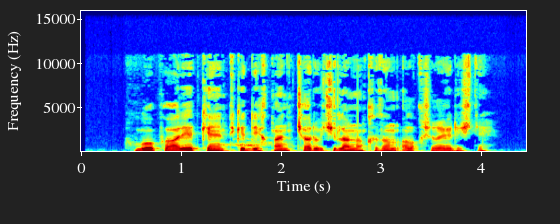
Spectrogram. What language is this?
Uyghur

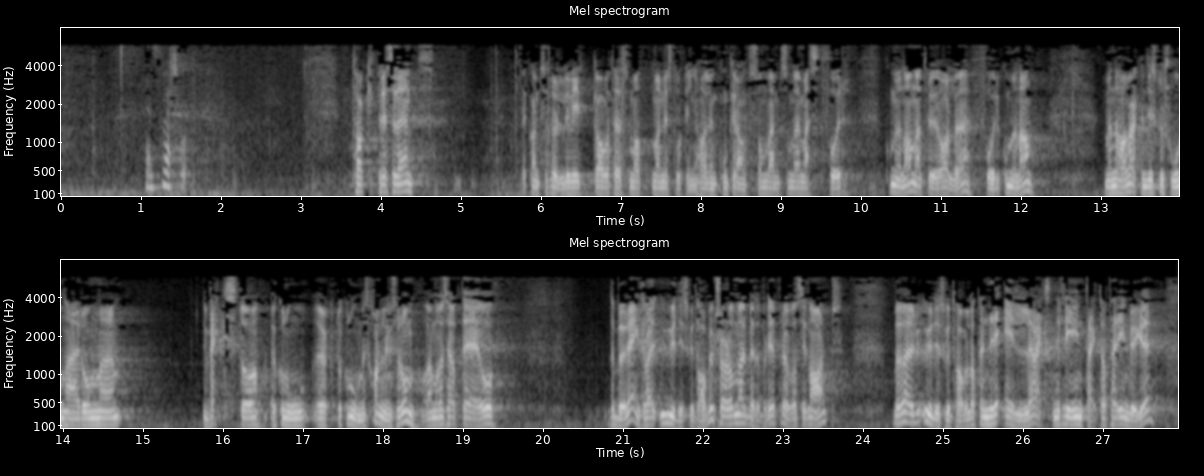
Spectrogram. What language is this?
Norwegian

